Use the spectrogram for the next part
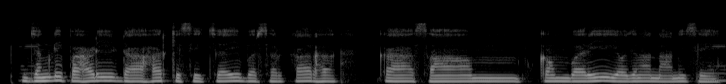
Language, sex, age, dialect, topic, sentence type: Chhattisgarhi, male, 36-40, Northern/Bhandar, agriculture, statement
